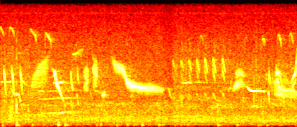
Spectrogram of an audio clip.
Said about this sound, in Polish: Natomiast stadko makolungów nade mną przeleciało. Takie miękkie, miękkie dźwięki. O, i nawet zaczęły śpiewać. Usiadły tu niedaleko.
